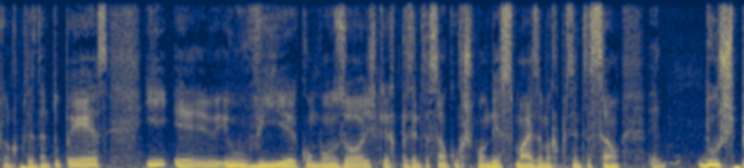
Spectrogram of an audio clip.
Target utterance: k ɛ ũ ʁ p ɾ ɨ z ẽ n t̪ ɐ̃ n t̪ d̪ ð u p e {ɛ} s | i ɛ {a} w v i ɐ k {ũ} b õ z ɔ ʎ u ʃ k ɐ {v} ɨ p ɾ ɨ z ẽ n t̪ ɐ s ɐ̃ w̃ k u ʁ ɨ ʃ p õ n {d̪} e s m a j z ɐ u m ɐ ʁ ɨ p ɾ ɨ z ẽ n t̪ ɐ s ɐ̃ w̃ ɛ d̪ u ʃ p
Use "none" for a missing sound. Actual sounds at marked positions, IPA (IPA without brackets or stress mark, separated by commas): ɛ, e, õ, ʁ, d̪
